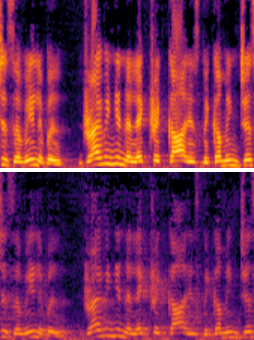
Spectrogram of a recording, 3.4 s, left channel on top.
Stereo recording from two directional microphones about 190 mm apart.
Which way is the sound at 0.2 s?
40° left (ahead or behind).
